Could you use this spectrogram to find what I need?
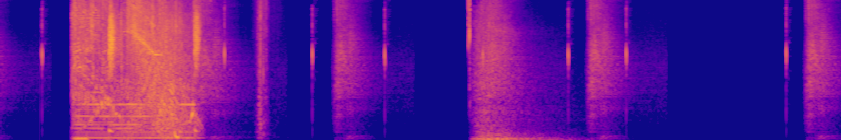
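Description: Short electronic clicks sound as menu items are selected.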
